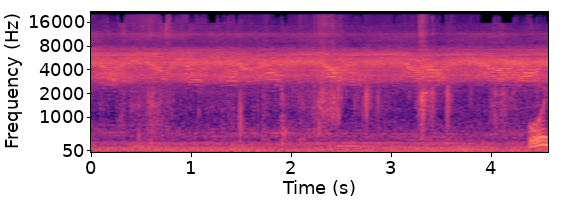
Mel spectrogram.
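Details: Cicadas singing in a backyard where kittens are drinking milk; a steady, high, buzzing drone runs throughout, with faint soft voices and a brief low sound near the end.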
